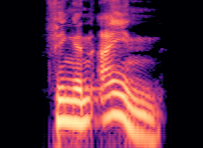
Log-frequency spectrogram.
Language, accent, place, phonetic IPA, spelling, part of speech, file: German, Germany, Berlin, [ˌfɪŋən ˈaɪ̯n], fingen ein, verb, De-fingen ein.ogg
- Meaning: inflection of einfangen: 1. first/third-person plural preterite 2. first/third-person plural subjunctive II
